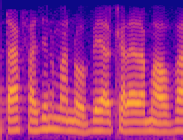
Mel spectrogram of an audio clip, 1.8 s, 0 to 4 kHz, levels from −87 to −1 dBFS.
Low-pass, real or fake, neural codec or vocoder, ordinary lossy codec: 3.6 kHz; real; none; MP3, 32 kbps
